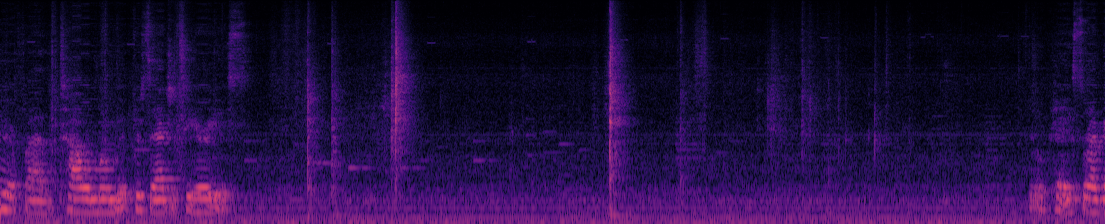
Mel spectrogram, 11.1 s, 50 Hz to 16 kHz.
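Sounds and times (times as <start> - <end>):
faint low hum: 0.0 - 11.0
sharp card snaps: 3.8 - 4.2, 6.0 - 6.4
cards shuffling: 6.0 - 9.2.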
